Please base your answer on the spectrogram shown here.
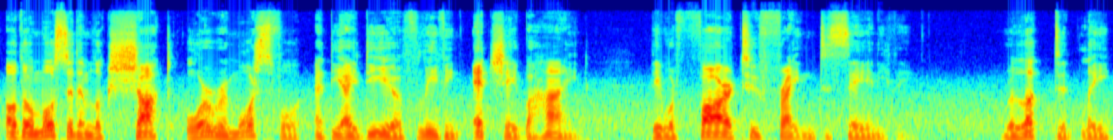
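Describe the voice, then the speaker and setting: A man's voice: sits low, a little hiss or hum. A man narrating a scripted story for an audio drama.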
